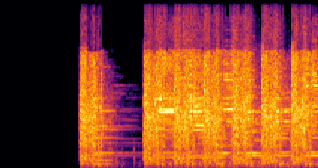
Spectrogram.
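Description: A light rifle fires rapid shots at a left steel target plate. After a moment of silence, loud, close cracks come in a fast string, each with a metallic ring from the plate.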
